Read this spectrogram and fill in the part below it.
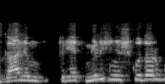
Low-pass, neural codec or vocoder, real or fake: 7.2 kHz; none; real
